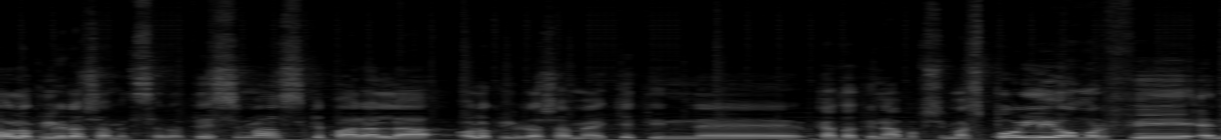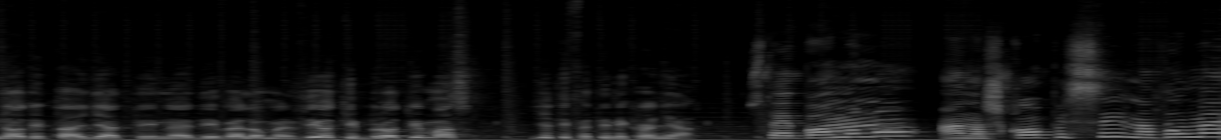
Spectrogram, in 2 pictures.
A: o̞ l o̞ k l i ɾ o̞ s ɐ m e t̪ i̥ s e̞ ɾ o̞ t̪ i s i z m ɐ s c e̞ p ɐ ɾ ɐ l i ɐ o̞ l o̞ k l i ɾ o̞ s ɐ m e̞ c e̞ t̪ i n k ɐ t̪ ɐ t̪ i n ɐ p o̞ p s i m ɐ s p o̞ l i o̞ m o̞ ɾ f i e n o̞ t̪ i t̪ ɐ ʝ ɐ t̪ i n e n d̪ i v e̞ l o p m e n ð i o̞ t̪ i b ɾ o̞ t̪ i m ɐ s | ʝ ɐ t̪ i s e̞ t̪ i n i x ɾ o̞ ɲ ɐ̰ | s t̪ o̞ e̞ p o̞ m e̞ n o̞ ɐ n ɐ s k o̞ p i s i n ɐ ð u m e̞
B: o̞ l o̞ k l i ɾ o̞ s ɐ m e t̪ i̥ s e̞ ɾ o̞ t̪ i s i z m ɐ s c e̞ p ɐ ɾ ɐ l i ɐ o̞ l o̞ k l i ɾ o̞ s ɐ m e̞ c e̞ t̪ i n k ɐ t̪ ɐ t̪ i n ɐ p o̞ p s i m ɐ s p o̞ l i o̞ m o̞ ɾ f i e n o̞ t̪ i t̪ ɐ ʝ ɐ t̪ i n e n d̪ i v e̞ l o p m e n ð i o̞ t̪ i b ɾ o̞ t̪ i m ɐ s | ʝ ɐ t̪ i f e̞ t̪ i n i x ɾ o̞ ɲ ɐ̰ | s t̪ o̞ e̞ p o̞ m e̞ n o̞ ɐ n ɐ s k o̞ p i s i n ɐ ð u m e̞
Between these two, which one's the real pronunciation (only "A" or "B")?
B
